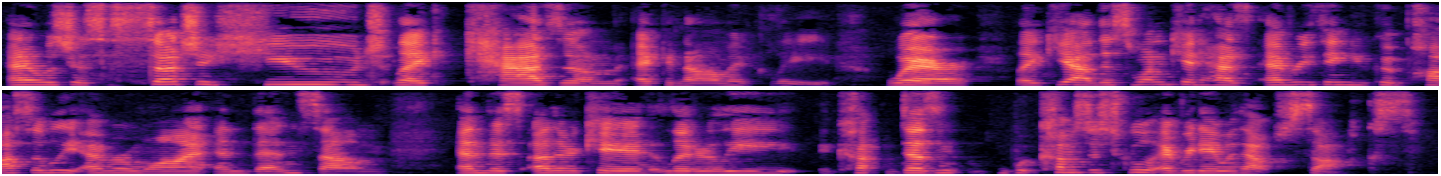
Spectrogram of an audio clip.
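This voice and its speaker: A woman's voice: medium pitch, moderate pace, fairly bright tone. A woman in her forties from Hawaii, talking as an interview guest in a chatty, casual way with many fillers and frequent laughter. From Hawaii, United States. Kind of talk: casual conversation.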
